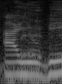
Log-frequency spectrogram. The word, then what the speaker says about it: Ayoub: saúde, com a Lamia Ayub. Ayub, não tem acento, mas se pronuncia com A.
